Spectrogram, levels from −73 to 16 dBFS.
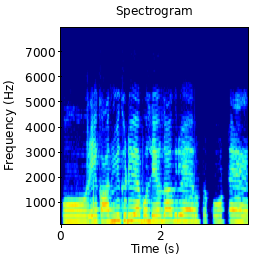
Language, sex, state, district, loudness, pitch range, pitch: Marwari, male, Rajasthan, Churu, -16 LUFS, 230-245 Hz, 235 Hz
